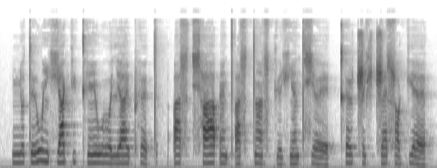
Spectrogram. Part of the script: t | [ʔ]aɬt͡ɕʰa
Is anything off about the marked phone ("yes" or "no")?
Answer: no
